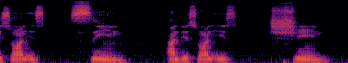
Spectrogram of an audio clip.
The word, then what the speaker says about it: سين: you are going to use S to pronounce sword. But the only difference is that you are going to let your lips be a little bit round while you are pronouncing the sword. But in the case of the sin, you make your lips to be flat, and you make your teeth to be what?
